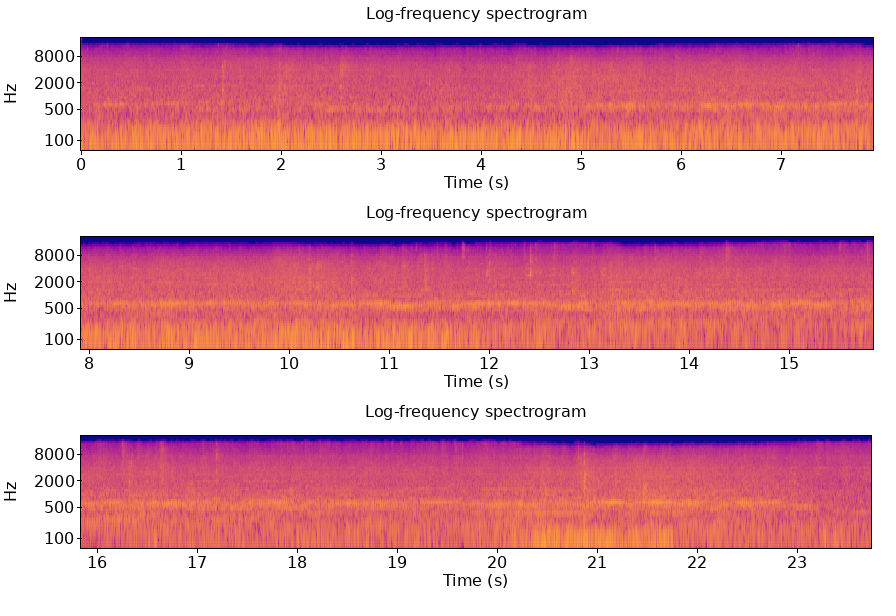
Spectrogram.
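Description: Wind buffeting the microphone in a low, rumbling rush, easing off in the middle and gusting up again near the end. Faint steady tones sit underneath from about a quarter of the way in.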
